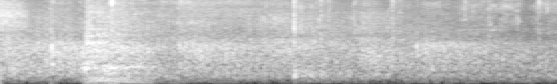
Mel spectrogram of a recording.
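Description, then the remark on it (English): An audience breaks into a steady round of applause, many hands clapping together in a dense, even wash of sound that stays loud for the whole stretch. “I think you give yourselves a round of applause.”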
